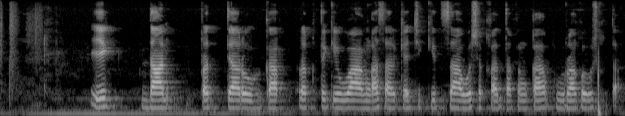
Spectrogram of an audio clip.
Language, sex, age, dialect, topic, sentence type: Marathi, male, 41-45, Southern Konkan, banking, statement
